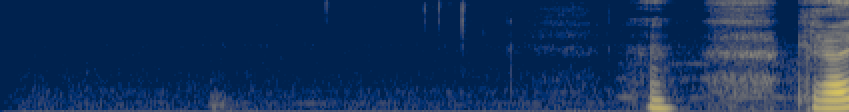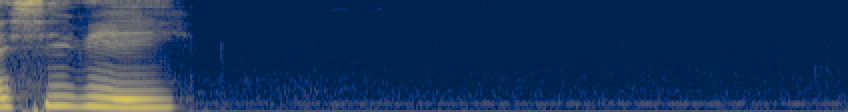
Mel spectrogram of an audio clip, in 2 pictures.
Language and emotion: Russian, positive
